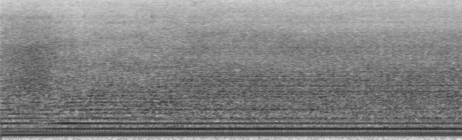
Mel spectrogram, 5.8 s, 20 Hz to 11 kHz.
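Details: 2023 Craftsman M110 lawn mower that had died while cutting and would not start, first start after the fix (carb jet supplied): steady, even single-cylinder running with no misses or knocks. Normal running.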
